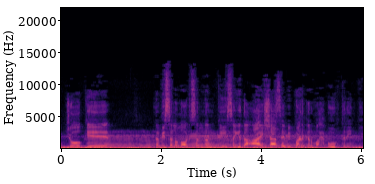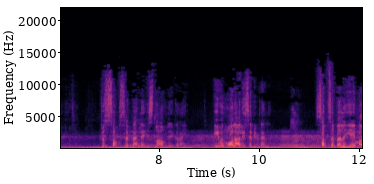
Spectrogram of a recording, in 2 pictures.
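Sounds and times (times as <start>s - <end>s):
low background music drone: 0.0s - 12.0s
man talking: 0.1s - 1.0s, 1.9s - 12.0s.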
